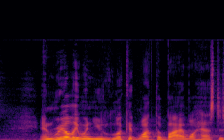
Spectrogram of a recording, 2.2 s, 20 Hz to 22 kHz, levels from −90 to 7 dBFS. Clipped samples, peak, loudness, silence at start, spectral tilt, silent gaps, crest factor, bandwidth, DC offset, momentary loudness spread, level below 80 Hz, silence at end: under 0.1%; -10 dBFS; -27 LUFS; 0.4 s; -6.5 dB/octave; none; 16 dB; 14 kHz; under 0.1%; 8 LU; -58 dBFS; 0 s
